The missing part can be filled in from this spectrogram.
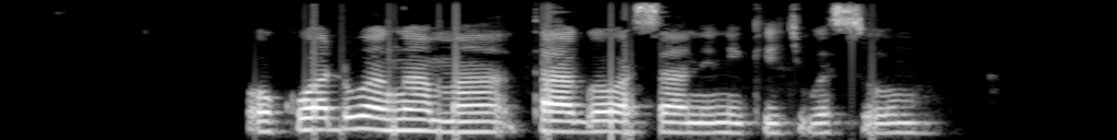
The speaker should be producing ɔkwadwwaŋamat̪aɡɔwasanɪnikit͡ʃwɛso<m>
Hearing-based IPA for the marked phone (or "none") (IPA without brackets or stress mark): m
